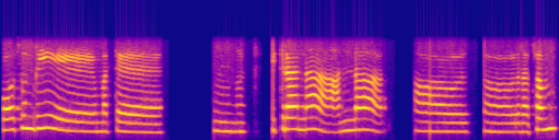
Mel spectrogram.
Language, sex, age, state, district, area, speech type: Kannada, female, 30-45, Karnataka, Chitradurga, urban, conversation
